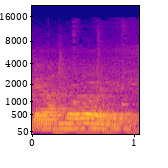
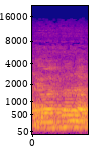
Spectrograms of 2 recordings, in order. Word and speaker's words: Dewantara: Jadi menurut Jajar Dewantara itu, nah kalau kita orang Cilacap Mapak Dewantara, karena orang Gunung Giri itu Dewantoro. Nah, itu Dewantoro. Nah, saya Dewantara bacanya.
